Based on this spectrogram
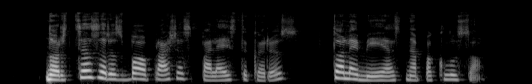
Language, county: Lithuanian, Šiauliai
